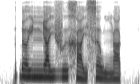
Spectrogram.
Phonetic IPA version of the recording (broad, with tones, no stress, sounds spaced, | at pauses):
ɗ ə˧ j ɲ a˧ j v ɨ˧˥ x a˨˩˨ j s ə˨˩ w ŋ a˨˩ k̚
